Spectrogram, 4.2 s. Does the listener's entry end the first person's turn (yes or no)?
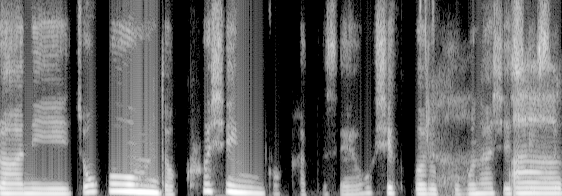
yes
